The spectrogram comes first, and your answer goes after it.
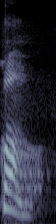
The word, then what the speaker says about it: comb: C-O-M-B, comb. We pronounce it comb, right?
